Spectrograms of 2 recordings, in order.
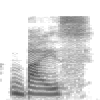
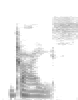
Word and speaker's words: Bajs: How do you say poop in Swedish? Bajs. Bajs. All right. Nice, you said it perfectly. I'm gonna remember that one now. Bajs. Bajs. Like bye, but So when I look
